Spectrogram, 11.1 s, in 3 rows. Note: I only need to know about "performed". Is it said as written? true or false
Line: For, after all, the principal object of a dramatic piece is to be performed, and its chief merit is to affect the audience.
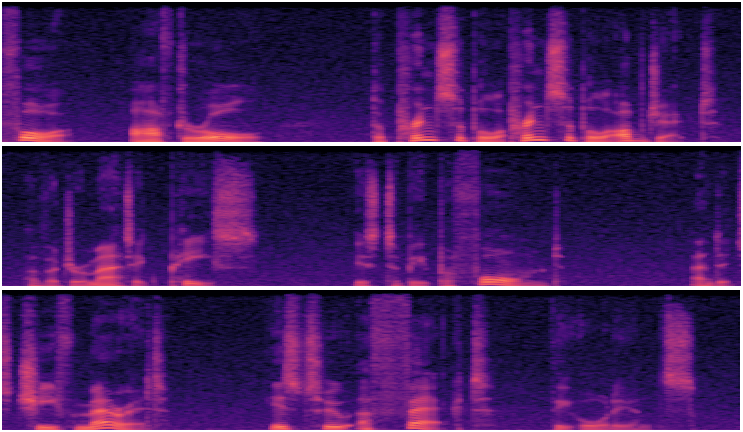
true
